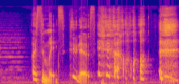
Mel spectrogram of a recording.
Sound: giggling

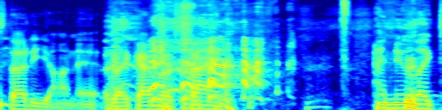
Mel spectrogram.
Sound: laughing

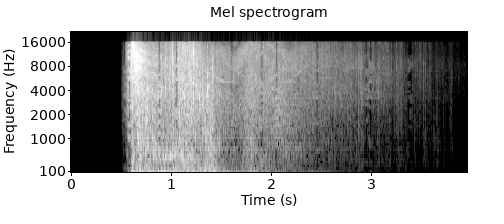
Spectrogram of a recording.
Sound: explosion sound from 3D effect

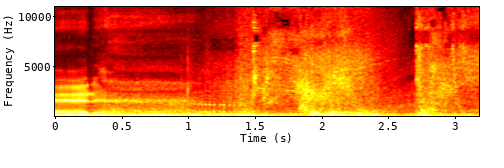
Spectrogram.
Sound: sensual moaning sounds

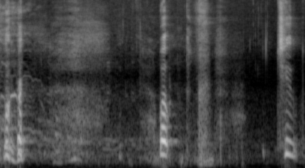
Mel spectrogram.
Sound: people laughing

